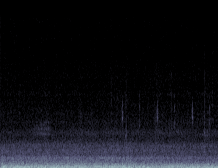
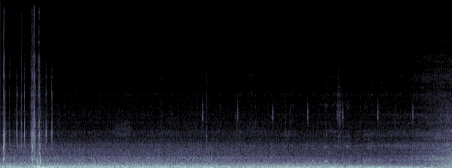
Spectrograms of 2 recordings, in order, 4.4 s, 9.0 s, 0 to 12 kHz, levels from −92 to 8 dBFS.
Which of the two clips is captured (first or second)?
first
